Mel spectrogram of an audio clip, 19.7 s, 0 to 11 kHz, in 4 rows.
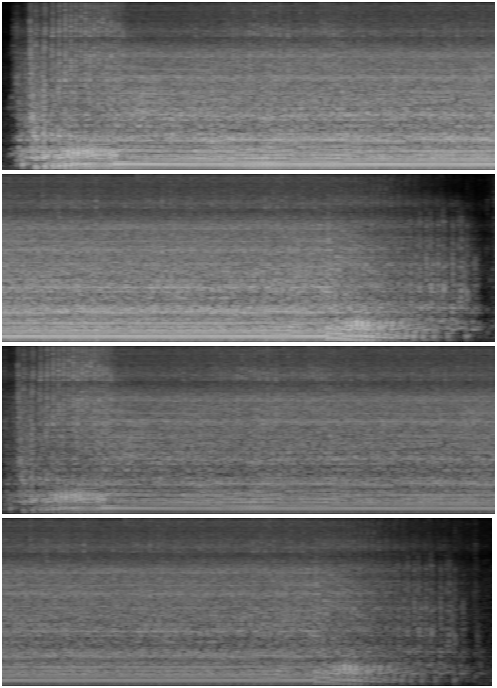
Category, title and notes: Sound effects > Other mechanisms, engines, machines
166cc gas-powered pushmower, sitting nine months, "cold" start
The same red 166cc pushmower finally gets to run, nine months later. This audio is after a slight governor adjustment and oilchange (probably unnecessary as it had only done about 10-15hrs on new SAE 30 oil nine months before). Oil had no bits or glitter, piston and sparkulator look clean. Sound is split into two parts, same takes: the first take is processed, the second is unprocessed. The LQ take is at #0:10 (technically 0:9.7).
engine, lawnmower, motor, mower, run, shutoff, start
